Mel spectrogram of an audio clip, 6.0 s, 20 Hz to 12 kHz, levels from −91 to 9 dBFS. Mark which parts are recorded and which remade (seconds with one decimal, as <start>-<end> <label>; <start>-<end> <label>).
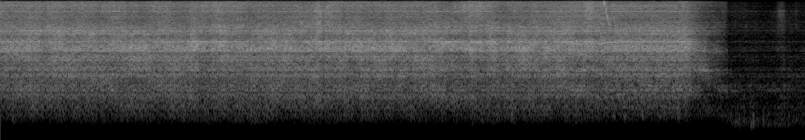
0.0-4.5 remade; 4.5-5.1 recorded; 5.1-6.0 remade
